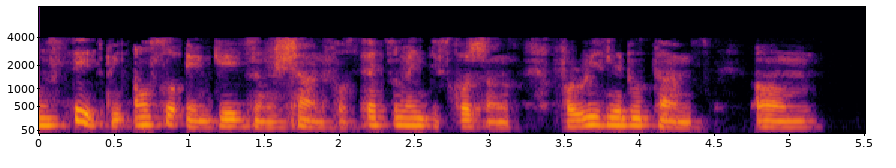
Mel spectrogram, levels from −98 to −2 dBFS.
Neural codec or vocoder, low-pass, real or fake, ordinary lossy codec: codec, 16 kHz, 16 kbps, FreqCodec, smaller model; 7.2 kHz; fake; AAC, 16 kbps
